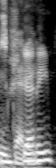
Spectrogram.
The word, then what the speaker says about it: Muschietti: The Flash director, Andy Muschietti, is that how you say his name? Muschietti.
